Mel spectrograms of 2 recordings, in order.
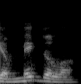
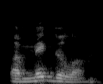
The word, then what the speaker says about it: amygdala: there yet oh okay okay the way you pronounce it is the amygdala amygdala okay tell me about the amygdala well I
